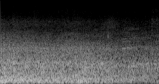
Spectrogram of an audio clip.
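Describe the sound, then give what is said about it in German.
A loud, deep roll of thunder from a thunderstorm, while it is raining, rumbles steadily through the whole moment, broad and heavy in the low end, fading only slightly toward the end. “Das ist dieses Gewitter”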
